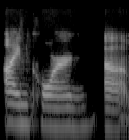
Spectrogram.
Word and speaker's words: einkorn: um so the e-i-t um there's also like einkorn which is e-i-n-k-o-r-n which is pretty much the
